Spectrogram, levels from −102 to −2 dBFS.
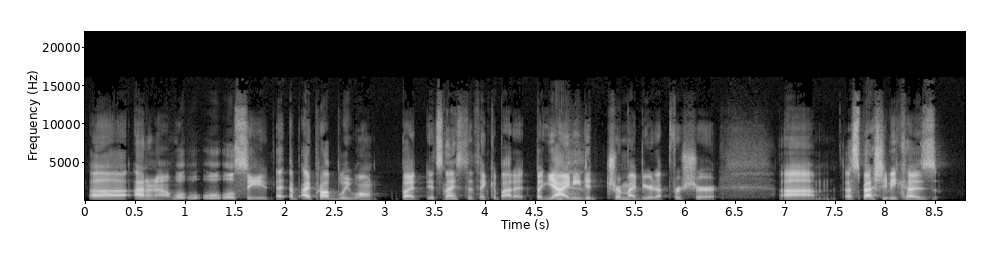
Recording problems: thin; very; fading below 950 Hz

